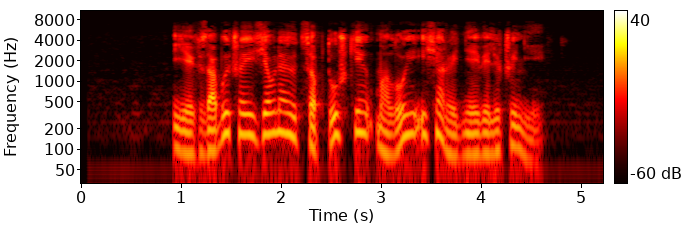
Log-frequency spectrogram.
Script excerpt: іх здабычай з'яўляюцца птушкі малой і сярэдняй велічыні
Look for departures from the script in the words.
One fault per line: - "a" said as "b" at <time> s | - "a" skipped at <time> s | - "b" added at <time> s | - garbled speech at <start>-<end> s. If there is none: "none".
none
